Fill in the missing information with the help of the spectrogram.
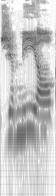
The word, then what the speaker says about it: Gemmel: Jameel, that's how it's pronounced, G-E-M-M-E-L, and Tim.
